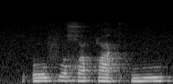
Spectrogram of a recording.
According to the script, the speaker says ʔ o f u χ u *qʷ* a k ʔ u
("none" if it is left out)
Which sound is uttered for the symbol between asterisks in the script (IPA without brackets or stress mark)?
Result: qʷ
